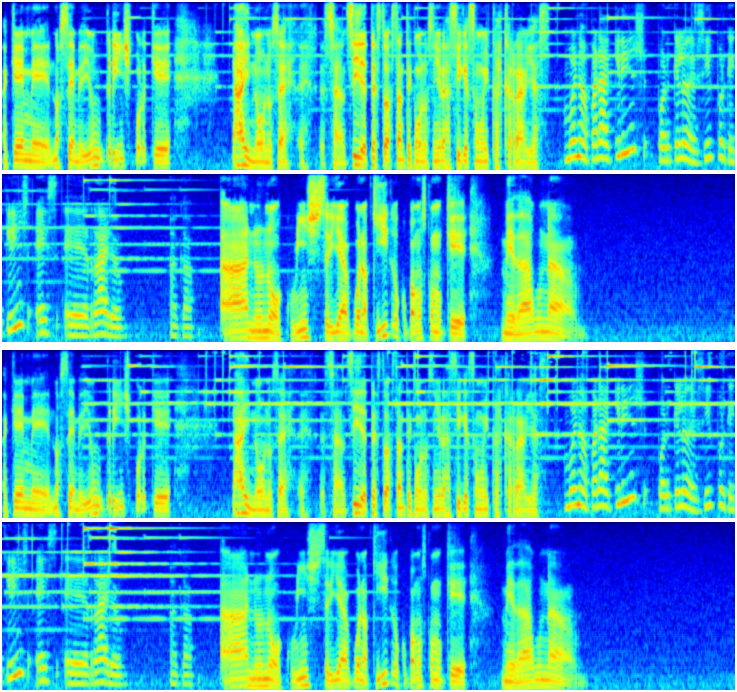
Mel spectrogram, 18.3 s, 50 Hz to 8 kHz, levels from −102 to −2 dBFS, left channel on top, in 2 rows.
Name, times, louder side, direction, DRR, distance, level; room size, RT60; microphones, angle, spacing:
voice 1, 0.0-6.8 11.9-16.3, left 4 dB, 70° left, 3.3 m, -27 dB
sound 1, 1.0-4.5 4.8-11.7, right 15 dB, 55° right, 6.6 m, -28 dB
voice 2, 7.0-10.7 11.2-11.6, left 1 dB, 20° left, 4.7 m, -34 dB
head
